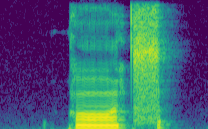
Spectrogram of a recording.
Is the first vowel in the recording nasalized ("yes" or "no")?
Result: yes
